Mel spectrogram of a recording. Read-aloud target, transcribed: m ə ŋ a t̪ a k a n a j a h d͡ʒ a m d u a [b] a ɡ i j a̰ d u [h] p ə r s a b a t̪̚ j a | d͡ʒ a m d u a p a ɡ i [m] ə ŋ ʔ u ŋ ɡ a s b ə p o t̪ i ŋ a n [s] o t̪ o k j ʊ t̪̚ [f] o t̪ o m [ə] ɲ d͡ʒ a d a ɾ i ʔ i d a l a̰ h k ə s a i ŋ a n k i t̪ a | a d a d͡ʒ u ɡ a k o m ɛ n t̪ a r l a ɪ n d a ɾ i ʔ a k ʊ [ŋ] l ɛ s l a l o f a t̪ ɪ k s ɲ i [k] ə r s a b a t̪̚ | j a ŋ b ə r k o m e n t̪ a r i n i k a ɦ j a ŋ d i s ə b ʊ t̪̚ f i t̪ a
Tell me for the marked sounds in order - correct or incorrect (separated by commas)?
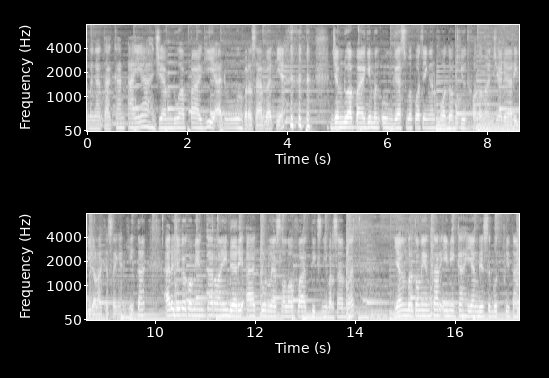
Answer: incorrect, correct, correct, incorrect, correct, incorrect, incorrect, incorrect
